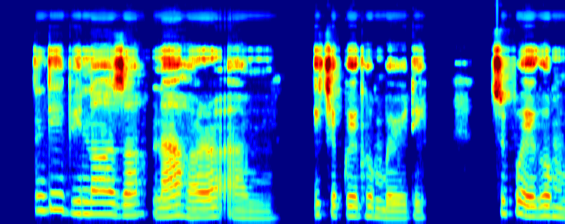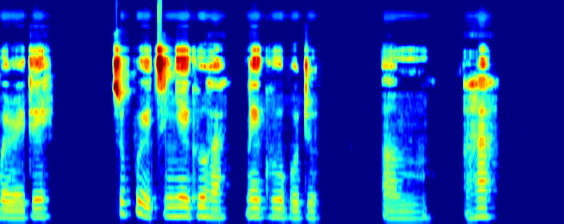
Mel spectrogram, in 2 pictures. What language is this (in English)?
Igbo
